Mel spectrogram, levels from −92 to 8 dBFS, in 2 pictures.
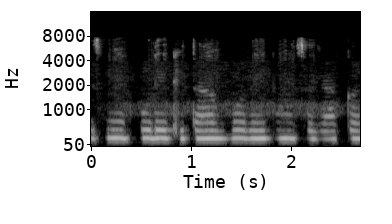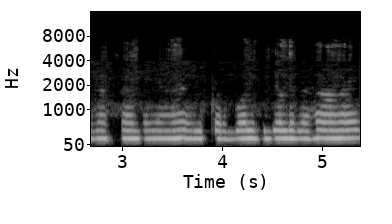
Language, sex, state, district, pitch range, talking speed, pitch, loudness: Hindi, female, Bihar, Purnia, 215-220 Hz, 180 wpm, 215 Hz, -29 LUFS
